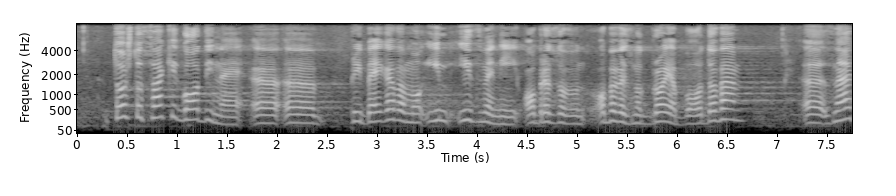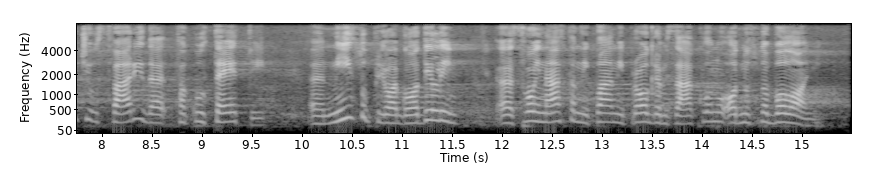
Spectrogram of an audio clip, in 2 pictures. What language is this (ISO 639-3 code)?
srp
